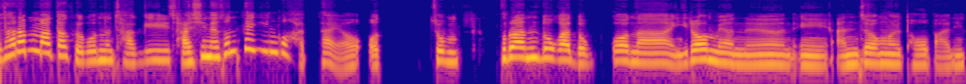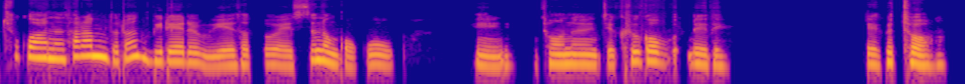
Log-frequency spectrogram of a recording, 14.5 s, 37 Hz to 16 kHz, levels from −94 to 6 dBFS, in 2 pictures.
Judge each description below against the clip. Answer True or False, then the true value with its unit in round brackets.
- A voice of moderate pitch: True (180 Hz)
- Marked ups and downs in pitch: True (6.6 semitones)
